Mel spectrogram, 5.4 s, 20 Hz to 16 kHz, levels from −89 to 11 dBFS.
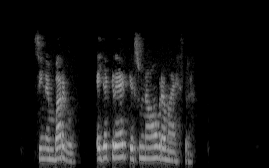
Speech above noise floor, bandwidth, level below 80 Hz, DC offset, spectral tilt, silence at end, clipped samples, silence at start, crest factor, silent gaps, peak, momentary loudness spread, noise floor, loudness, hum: over 63 dB; 7.6 kHz; -76 dBFS; under 0.1%; -4.5 dB/octave; 1.55 s; under 0.1%; 0.7 s; 20 dB; none; -10 dBFS; 20 LU; under -90 dBFS; -27 LUFS; none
